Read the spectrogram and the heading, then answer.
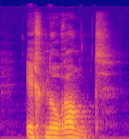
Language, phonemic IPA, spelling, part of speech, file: Dutch, /ˌɪɣnoːˈrɑnt/, ignorant, adjective, Nl-ignorant.ogg
- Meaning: ignorant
